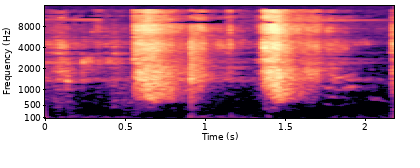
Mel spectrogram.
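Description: A man scrapes and shovels gravel by hand.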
